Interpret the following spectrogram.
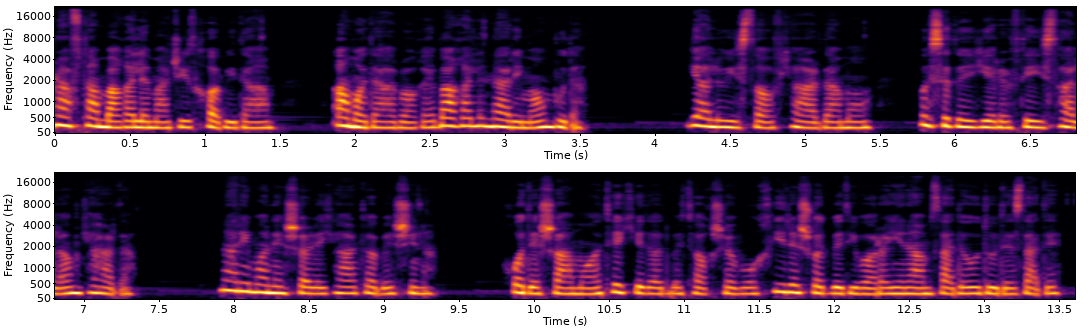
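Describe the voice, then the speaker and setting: A woman telling a first-person story in an intimate, emotional voice. Her pitch sits in the middle range. Soft music plays faintly behind her narration.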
